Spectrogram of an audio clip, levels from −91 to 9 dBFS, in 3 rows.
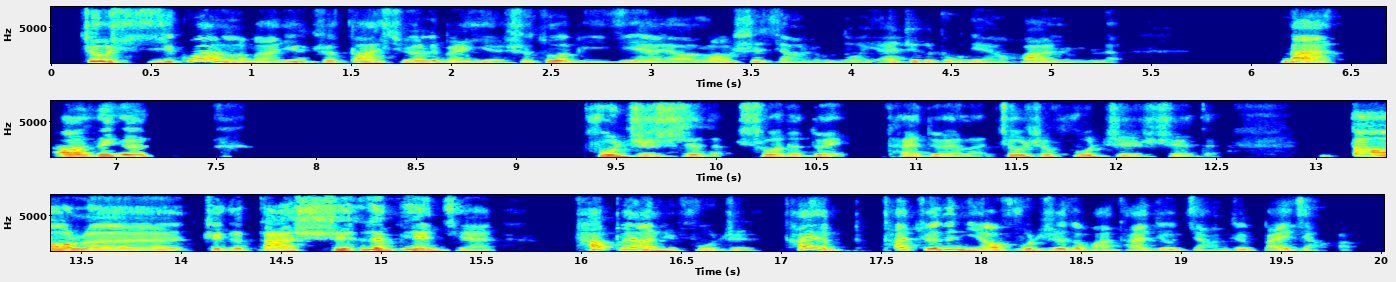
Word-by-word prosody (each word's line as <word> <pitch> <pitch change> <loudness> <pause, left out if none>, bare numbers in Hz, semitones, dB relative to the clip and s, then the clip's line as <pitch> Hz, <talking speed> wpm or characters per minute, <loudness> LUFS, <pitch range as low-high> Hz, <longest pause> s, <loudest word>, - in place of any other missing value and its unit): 就 295 -2 +7
习 205 -1 +1
惯 340 +3 0
了 175 -6 -1
嘛， 135 -1 -4
因 225 +6 0
为 210 0 -3
大 220 -1 -1
学 170 +5 -3
里 200 - +1
边 170 +1 -3
儿 - - -6
也 135 -8 -6
是 105 - -7
做 210 0 +3
笔 125 -3 -7
记 170 +6 -6
啊， 155 - -4
要 170 +1 -7
老 145 -4 -5
师 200 +8 -5
讲 130 -6 -11
什 - - -14
么 155 - -10
东 165 +1 -14
西， 175 - -17
哎， 190 +2 -5
这 215 +2 -2
个 195 - -5
重 210 -7 -6
点 130 -3 -7
画 150 0 -4
什 125 - -8
么 125 +1 -13
的。 - - -21 0.8
那 - - +4 0.3
到 215 -2 +6
那 220 +1 +6
个 205 -2 +5 2.2
复 180 -4 +6
制 150 +1 +1
式 120 +3 0
的 - - -13
说 140 -1 0
得 125 -1 -3
对， 115 -2 -3 0.2
太 120 - -3
对 120 -1 -4
了， 110 0 -14
就 155 +5 +3
是 145 +1 -2
复 150 +4 -1
制 130 0 -5
式 110 +2 -8
的， 100 - -22 0.6
到 245 -6 +6
了 155 -3 +1
这 180 - +1
个 150 -3 -1
大 175 +4 +2
师 215 - +5
的 220 -7 +8
面 160 -6 +3
前， 130 +2 -7 0.4
他 - - +2
不 310 -5 -5
让 210 - +3
你 130 - -3
复 125 +2 -7
制， 115 -3 -13
他 - - 0
也 145 - 0 0.2
他 270 +2 0
觉 215 -5 +4
得 270 - +1
你 220 - +1
要 195 +6 +2
复 205 +2 -2
制 205 0 +1
的 155 - 0
话， 165 -3 -7
他 170 +6 -4
就 165 -2 -5
讲 125 -2 -11
就 150 +3 -4
白 170 +6 -2
讲 195 - -9
了。 - - -26
160 Hz, 265 characters per minute, -22 LUFS, 135-200 Hz, 2.2 s, 的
